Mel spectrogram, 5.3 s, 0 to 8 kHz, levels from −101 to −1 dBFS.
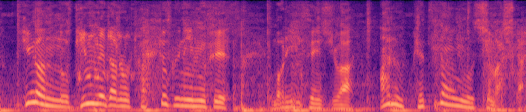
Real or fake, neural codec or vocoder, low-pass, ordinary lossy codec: fake; codec, 16 kHz, 4 kbps, X-Codec, WavLM features, trained on Multilingual LibriSpeech; none; none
